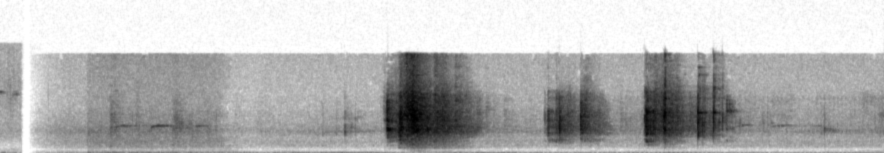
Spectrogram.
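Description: Metallic clinking and rattling of a shopping trolley being poked and tapped with a wooden stick at its handle and coin lock. One loud clatter comes about three seconds in, then shorter clinks around four and five seconds.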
